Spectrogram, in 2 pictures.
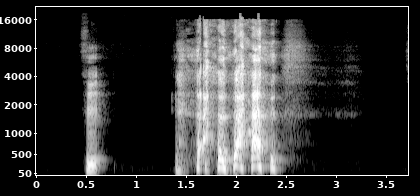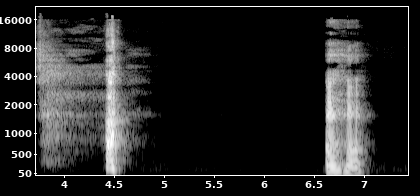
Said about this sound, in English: excuse me, I just burped twice. It tasted like hummus and blue corn tortilla chips.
